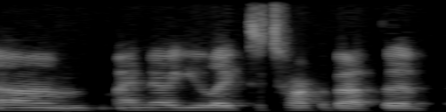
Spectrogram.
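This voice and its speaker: A woman's voice: low-pitched, flat delivery, normal speed, highs cut off. A woman hosts a coaching group's live stream, chatty and upbeat, and she laughs easily. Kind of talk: casual live-stream chat. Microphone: video call.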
